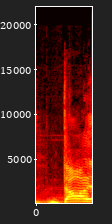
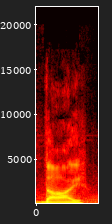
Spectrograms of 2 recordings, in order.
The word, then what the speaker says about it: Dai: is that this is die this is die as in he died die no no no like die as in you know the Welsh name like die I I don't know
